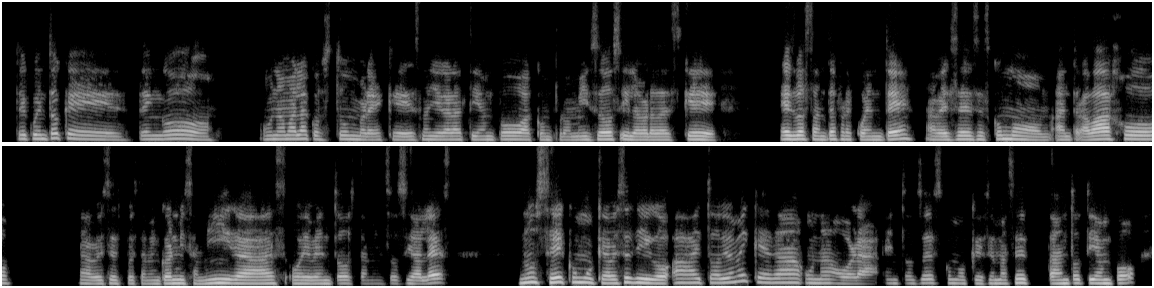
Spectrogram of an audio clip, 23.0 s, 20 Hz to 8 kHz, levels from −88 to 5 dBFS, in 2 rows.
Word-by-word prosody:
Te 225 Hz, 0 st, -2 dB
cuento 230 Hz, +4 st, 0 dB
que 200 Hz, -7 st, -3 dB
tengo 210 Hz, -2 st, -2 dB, 0.5 s
una 215 Hz, 0 st, -4 dB
mala 220 Hz, +1 st, +1 dB
costumbre, 195 Hz, -2 st, -4 dB
que 180 Hz, -1 st, -2 dB
es 180 Hz, -, -9 dB
no 195 Hz, -, -6 dB
llegar 190 Hz, -1 st, -1 dB
a 190 Hz, 0 st, -1 dB
tiempo 190 Hz, +1 st, -1 dB
a 185 Hz, -, 0 dB
compromisos, 180 Hz, +2 st, -2 dB
y 205 Hz, -4 st, 0 dB
la 185 Hz, -1 st, +1 dB
verdad 175 Hz, 0 st, +1 dB
es 170 Hz, 0 st, -10 dB
que 190 Hz, -4 st, +2 dB, 0.6 s
es 210 Hz, 0 st, +5 dB
bastante 210 Hz, -1 st, +2 dB
frecuente. 195 Hz, +3 st, +1 dB
A -, -, -5 dB
veces 190 Hz, +2 st, +1 dB
es 195 Hz, -, -4 dB
como 200 Hz, -6 st, +1 dB
al 180 Hz, 0 st, -3 dB
trabajo, 210 Hz, +3 st, +3 dB, 0.7 s
a 195 Hz, -1 st, -4 dB
veces, 185 Hz, +1 st, -2 dB
pues 190 Hz, -1 st, -7 dB
también 185 Hz, -1 st, -7 dB
con 195 Hz, +1 st, +3 dB
mis 200 Hz, -2 st, 0 dB
amigas 195 Hz, 0 st, +3 dB
o 190 Hz, 0 st, -1 dB
eventos 185 Hz, 0 st, -1 dB
también 185 Hz, -1 st, -16 dB
sociales. 195 Hz, +5 st, 0 dB, 0.6 s
No 250 Hz, +4 st, +3 dB
sé 250 Hz, +3 st, +5 dB
cómo 255 Hz, -1 st, +2 dB
que 210 Hz, -, -2 dB
a -, -, +4 dB
veces 225 Hz, +5 st, +2 dB
digo: 215 Hz, -4 st, +5 dB
"Ay, 230 Hz, 0 st, -1 dB
todavía 230 Hz, +3 st, 0 dB
me 325 Hz, +1 st, -3 dB
queda 240 Hz, -3 st, -1 dB
una 215 Hz, -2 st, -3 dB
hora". 180 Hz, -2 st, -2 dB
Entonces 200 Hz, +1 st, -7 dB
como 205 Hz, -2 st, -5 dB
que 190 Hz, 0 st, -6 dB
se 195 Hz, -, -7 dB
me 195 Hz, 0 st, -1 dB
hace 220 Hz, +2 st, +1 dB, 0.2 s
tanto 200 Hz, +2 st, +1 dB
tiempo 205 Hz, +1 st, +1 dB
200 Hz, 160 wpm, -24 LUFS, 185-215 Hz, 0.7 s, es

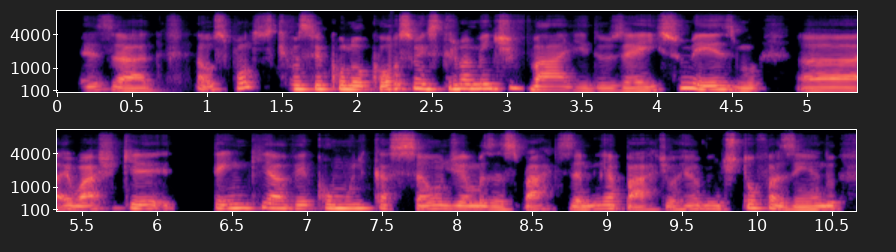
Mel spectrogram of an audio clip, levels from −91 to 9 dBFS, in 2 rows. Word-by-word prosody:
Exato. 110 Hz, -6 st, -2 dB, 0.2 s
Ah, -, -, -2 dB
os 160 Hz, -, -3 dB
pontos 215 Hz, +6 st, -2 dB
que -, -, -11 dB
você 165 Hz, 0 st, +3 dB
colocou 155 Hz, -1 st, +2 dB
são 180 Hz, +2 st, +3 dB
extremamente 180 Hz, +4 st, +3 dB
válidos, 115 Hz, -8 st, -2 dB
é 105 Hz, +1 st, +1 dB
isso 140 Hz, -, +2 dB
mesmo. 150 Hz, -, +3 dB, 0.3 s
Hã, 115 Hz, +1 st, +1 dB
eu 130 Hz, -2 st, +1 dB
acho 130 Hz, +5 st, 0 dB
que 150 Hz, -3 st, -1 dB, 0.3 s
tem 165 Hz, +2 st, +1 dB
que 165 Hz, +3 st, -4 dB
haver 155 Hz, -2 st, +1 dB
comunicação, 155 Hz, -4 st, +1 dB
de 130 Hz, 0 st, 0 dB
ambas 125 Hz, -2 st, +1 dB
as 110 Hz, 0 st, -2 dB
partes. 130 Hz, +4 st, -3 dB
A 115 Hz, -, +1 dB
minha 145 Hz, +4 st, -1 dB
parte, 110 Hz, 0 st, -3 dB
eu 115 Hz, -, -3 dB
realmente 130 Hz, +1 st, -3 dB
tô 165 Hz, -, 0 dB
fazendo. 120 Hz, -5 st, +1 dB
140 Hz, 180 wpm, -21 LUFS, 115-160 Hz, 0.3 s, você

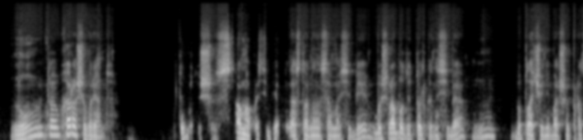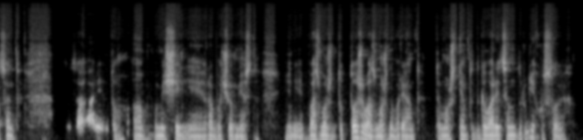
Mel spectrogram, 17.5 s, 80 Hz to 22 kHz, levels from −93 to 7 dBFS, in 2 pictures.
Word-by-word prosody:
Ну, 130 Hz, -, +3 dB
это 185 Hz, -1 st, +3 dB
хороший 190 Hz, -, +6 dB
вариант. 80 Hz, -7 st, -1 dB, 0.9 s
Ты -, -, +2 dB
будешь -, -, 0 dB
сама -, -, +6 dB
по -, -, -5 dB
себе, -, -, -2 dB
предоставлена 90 Hz, 0 st, +1 dB
сама 85 Hz, -1 st, -1 dB
себе. 95 Hz, -, -2 dB
Будешь 120 Hz, -5 st, -1 dB
работать 115 Hz, -3 st, +3 dB
только 100 Hz, -1 st, +1 dB
на 85 Hz, -, -4 dB
себя, 95 Hz, -, -1 dB
м, 160 Hz, +1 st, -5 dB, 0.2 s
выплачивая 90 Hz, -1 st, +1 dB
небольшой 90 Hz, 0 st, -1 dB
процент 90 Hz, -1 st, -5 dB, 0.8 s
за -, -, +2 dB, 0.2 s
аренду, 335 Hz, -, -4 dB
а, 90 Hz, -, -3 dB
помещений 90 Hz, -3 st, -1 dB
рабочего 85 Hz, +1 st, -3 dB
места. 80 Hz, -2 st, -5 dB, 0.4 s
И, -, -, -4 dB
возможно, 90 Hz, -1 st, -1 dB
тут -, -, -10 dB
тоже 135 Hz, -3 st, +3 dB
возможны 80 Hz, -3 st, 0 dB
варианты. 80 Hz, -1 st, -4 dB, 0.2 s
Ты -, -, -8 dB
можешь 90 Hz, 0 st, -3 dB
с -, -, -25 dB
кем-то 95 Hz, -1 st, -6 dB
договориться 95 Hz, 0 st, +1 dB
на 95 Hz, -, -1 dB
других 125 Hz, +3 st, -8 dB
условиях. 85 Hz, -2 st, -6 dB
90 Hz, 140 wpm, -23 LUFS, 85-115 Hz, 0.9 s, хороший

